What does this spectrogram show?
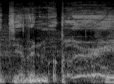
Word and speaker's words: Tevin Mccleary: You gotta say his name like Tevin Mccleary.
